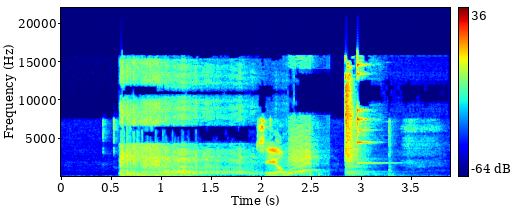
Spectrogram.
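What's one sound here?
An electronic buzzer blares for a wrong answer.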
